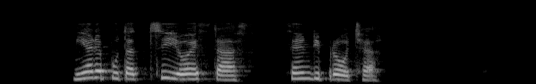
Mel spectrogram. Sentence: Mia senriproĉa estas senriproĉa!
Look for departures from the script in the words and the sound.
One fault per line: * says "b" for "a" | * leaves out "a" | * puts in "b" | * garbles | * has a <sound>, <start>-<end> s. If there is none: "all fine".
* says "reputacio" for "senriproĉa"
